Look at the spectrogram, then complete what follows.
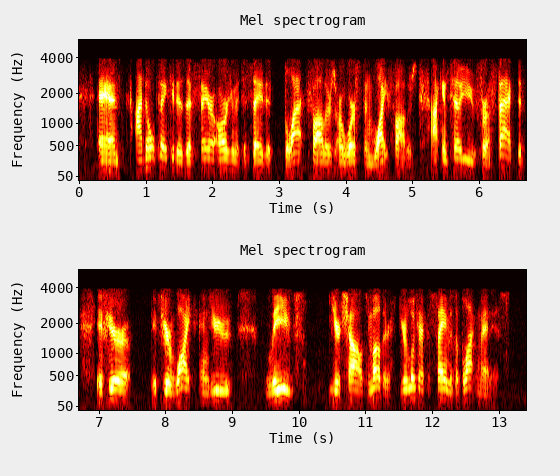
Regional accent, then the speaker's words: Boone, North Carolina, United States; I'm from Boone.

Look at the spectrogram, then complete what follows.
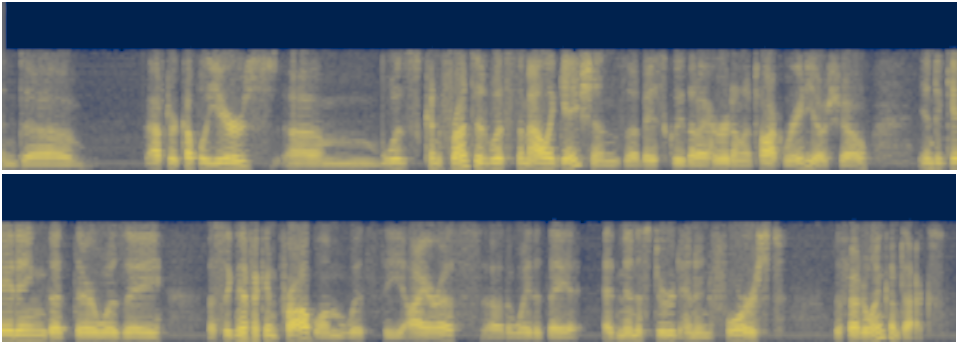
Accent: San Jose, California, United States; I was born and raised in San Jose, which is about 50 miles to the south of San Francisco.

